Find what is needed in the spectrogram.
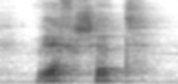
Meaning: first/second/third-person singular dependent-clause present indicative of wegzetten
- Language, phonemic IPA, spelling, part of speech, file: Dutch, /ˈwɛxsɛt/, wegzet, verb, Nl-wegzet.ogg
